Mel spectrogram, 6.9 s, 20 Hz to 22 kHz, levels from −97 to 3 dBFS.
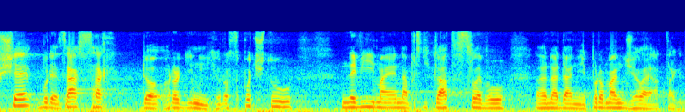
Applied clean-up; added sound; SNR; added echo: none; Motor vehicle (road); 11 dB; none.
